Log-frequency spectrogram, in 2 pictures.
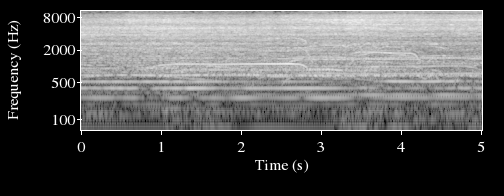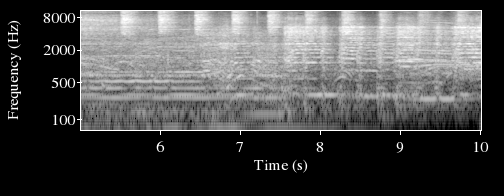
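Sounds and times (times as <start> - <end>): distorted electric guitar notes: 0.0 - 10.0
live rock band: 0.0 - 10.0.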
